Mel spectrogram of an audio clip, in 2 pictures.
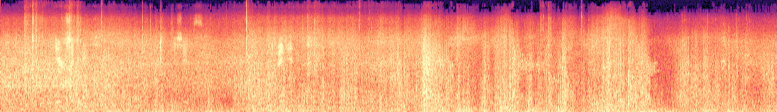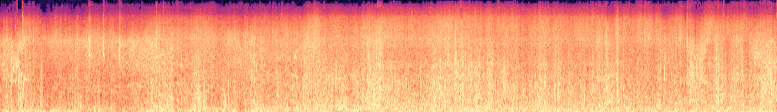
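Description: Steady wind noise buffeting a helmet-mounted action camera's microphone while riding, mostly a low rumble.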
